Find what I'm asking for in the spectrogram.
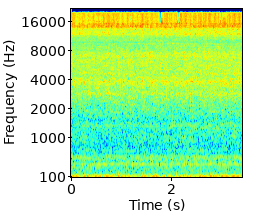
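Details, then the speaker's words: Chevy C10 Squarebody with an LS swap, idling at no more than about 550 rpm with a misfire code. Low, slow, lumpy idle with an occasional stumble, and cylinder four is mentioned. The cause is not yet found. "I uh I talked to Justin about that he says because we don't have attack it don't see the cluster again but the engine misfire will have to figure out what it is"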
